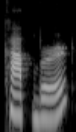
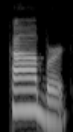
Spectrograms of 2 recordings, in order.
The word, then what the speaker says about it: cupboard: Bacanya bukan cup bird. D-nya eh D-nya P-nya enggak bunyi nih. Cberd. Cberd.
